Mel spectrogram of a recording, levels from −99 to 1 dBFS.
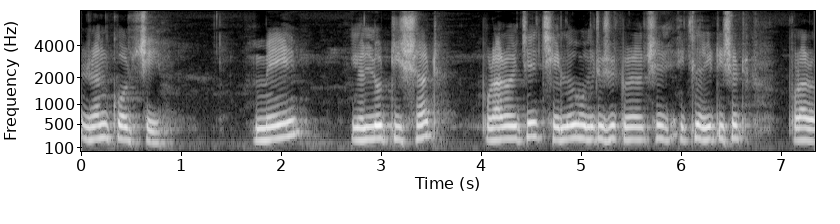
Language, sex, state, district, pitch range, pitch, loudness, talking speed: Bengali, female, West Bengal, Purulia, 220-240 Hz, 230 Hz, -15 LUFS, 140 wpm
